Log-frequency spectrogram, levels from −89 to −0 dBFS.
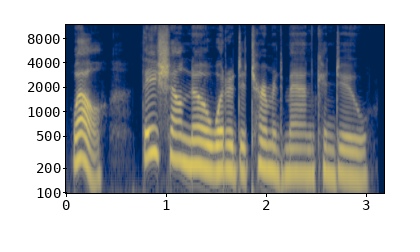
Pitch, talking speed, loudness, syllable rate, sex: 200 Hz, 190 wpm, -19 LUFS, 5.0 syllables/s, female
